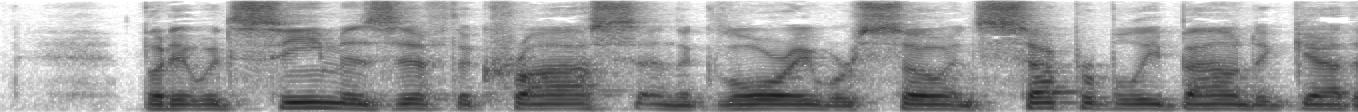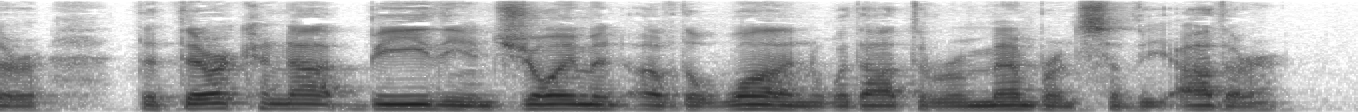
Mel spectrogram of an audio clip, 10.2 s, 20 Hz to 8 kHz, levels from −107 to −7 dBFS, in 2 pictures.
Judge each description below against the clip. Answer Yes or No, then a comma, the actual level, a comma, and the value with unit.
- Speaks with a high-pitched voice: No, low, 110 Hz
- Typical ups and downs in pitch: Yes, average, 3.3 semitones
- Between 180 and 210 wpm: Yes, average, 190 wpm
